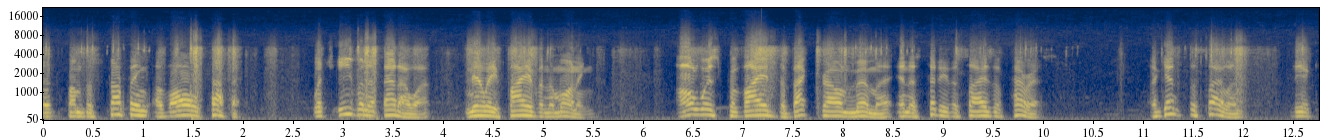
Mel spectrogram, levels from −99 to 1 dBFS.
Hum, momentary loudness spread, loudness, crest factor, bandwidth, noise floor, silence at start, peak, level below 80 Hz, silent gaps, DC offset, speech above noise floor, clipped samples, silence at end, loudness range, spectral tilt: none; 11 LU; -16 LUFS; 18 dB; 10.5 kHz; -53 dBFS; 0 s; 0 dBFS; -48 dBFS; none; under 0.1%; 37 dB; under 0.1%; 0.05 s; 5 LU; -5.5 dB/octave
